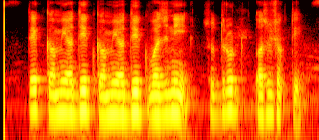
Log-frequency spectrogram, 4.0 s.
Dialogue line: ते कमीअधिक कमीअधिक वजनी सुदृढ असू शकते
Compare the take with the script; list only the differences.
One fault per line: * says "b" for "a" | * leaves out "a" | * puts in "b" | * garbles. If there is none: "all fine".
all fine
